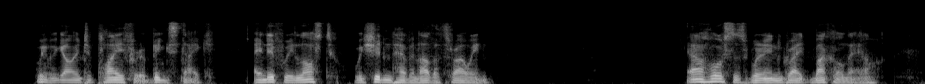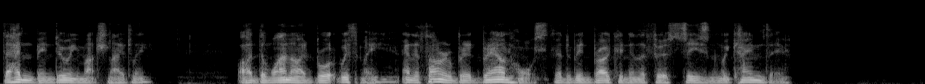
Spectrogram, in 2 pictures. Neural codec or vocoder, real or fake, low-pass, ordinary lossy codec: codec, 16 kHz in and 24 kHz out, 2.2 kbps, FireRedTTS-2 codec; fake; 7.2 kHz; Opus, 24 kbps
